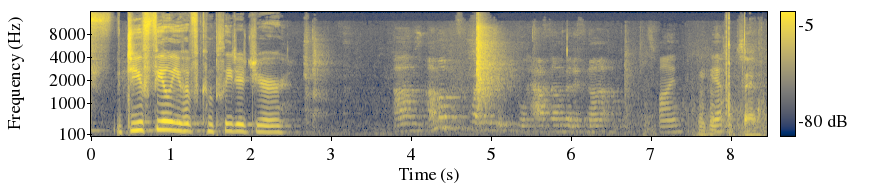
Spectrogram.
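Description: A middle-aged woman speaks with animation into a microphone in a large room.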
